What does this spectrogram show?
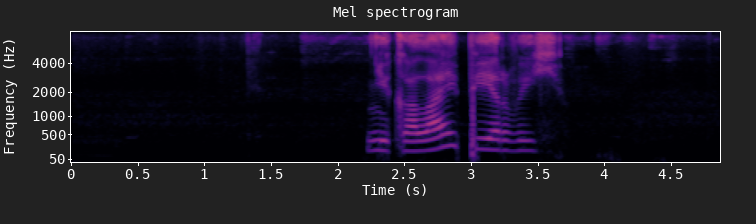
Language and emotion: Russian, neutral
